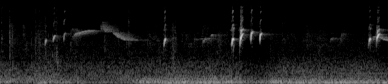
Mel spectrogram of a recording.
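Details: European goldfinch singing: thin slurred whistles and a buzzy rising-falling note, then short bright tinkling chirps in a quick cluster and a final twitter, against a quiet low background murmur.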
